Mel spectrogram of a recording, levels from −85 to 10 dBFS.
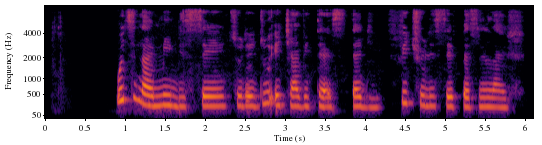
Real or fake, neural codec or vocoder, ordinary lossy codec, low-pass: real; none; none; 7.2 kHz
